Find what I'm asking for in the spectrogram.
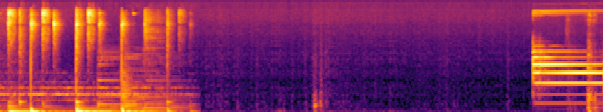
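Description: A two-tone electronic ding-dong chime from the video game Danganronpa: Trigger Happy Havoc, ringing clearly, then a quiet pause before another bright chime starts at the end.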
